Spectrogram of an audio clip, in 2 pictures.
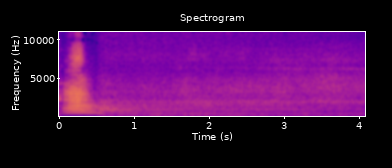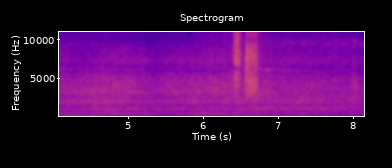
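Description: A short, loud blast of a multi-tone train horn, then the steady rumble of trains passing, with a brief high hiss about six and a half seconds in.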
